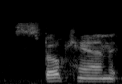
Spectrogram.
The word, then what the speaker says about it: Spokane: I've never been to Spokane. I spent some time in Seattle. – Right. – But Spokane it'll be a first time for me. And I'm glad that I now know how to say the name of the city. – Yeah, correctly.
